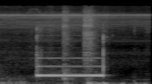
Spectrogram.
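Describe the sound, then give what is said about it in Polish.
A telephone ringing out on a call to a member of parliament's office in Rzeszów, one steady, long ring tone about a second in length over a low background hum. “Dziś kolejny raz zadzwonię do posła Burza w Rzeszowie.”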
